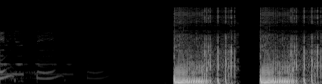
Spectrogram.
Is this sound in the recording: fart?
yes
